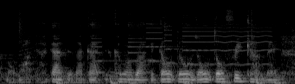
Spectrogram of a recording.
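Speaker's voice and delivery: very soft, low self-talk; composing himself. Pretend. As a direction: talk yourself down under your breath. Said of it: "Let me compose myself".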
